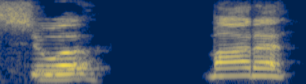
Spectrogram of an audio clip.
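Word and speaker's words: Suamataia: today he's like you gotta break it down into three uh it's sua Maia Su okay I got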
